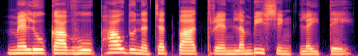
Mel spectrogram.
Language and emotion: Manipuri, neutral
